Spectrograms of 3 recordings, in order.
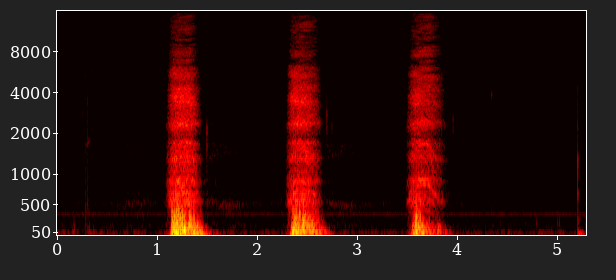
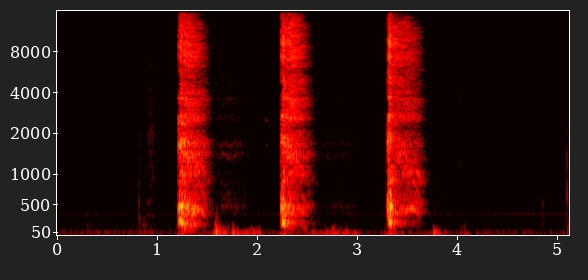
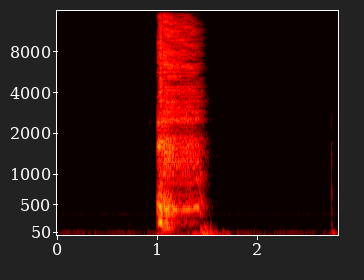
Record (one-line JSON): {"exhalation_length": "5.3 s", "exhalation_amplitude": 12079, "exhalation_signal_mean_std_ratio": 0.29, "three_cough_length": "5.1 s", "three_cough_amplitude": 11415, "three_cough_signal_mean_std_ratio": 0.29, "cough_length": "2.8 s", "cough_amplitude": 12037, "cough_signal_mean_std_ratio": 0.3, "survey_phase": "beta (2021-08-13 to 2022-03-07)", "age": "45-64", "gender": "Male", "wearing_mask": "No", "symptom_cough_any": true, "symptom_runny_or_blocked_nose": true, "symptom_headache": true, "smoker_status": "Never smoked", "respiratory_condition_asthma": false, "respiratory_condition_other": false, "recruitment_source": "Test and Trace", "submission_delay": "4 days", "covid_test_method": "RT-qPCR"}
